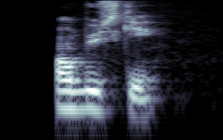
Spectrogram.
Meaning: to ambush
- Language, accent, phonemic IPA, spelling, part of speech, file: French, France, /ɑ̃.bys.ke/, embusquer, verb, LL-Q150 (fra)-embusquer.wav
